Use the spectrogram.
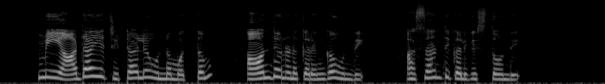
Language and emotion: Telugu, fearful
